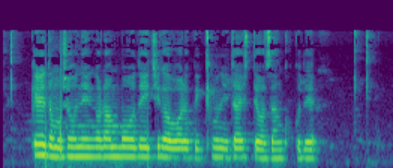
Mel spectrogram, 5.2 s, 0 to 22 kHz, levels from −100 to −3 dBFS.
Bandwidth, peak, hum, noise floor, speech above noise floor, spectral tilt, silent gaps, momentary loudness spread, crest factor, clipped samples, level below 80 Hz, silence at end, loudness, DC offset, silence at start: 12 kHz; -8 dBFS; none; -48 dBFS; 27 dB; -5 dB/octave; none; 14 LU; 16 dB; under 0.1%; -62 dBFS; 0.35 s; -22 LUFS; under 0.1%; 0.15 s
